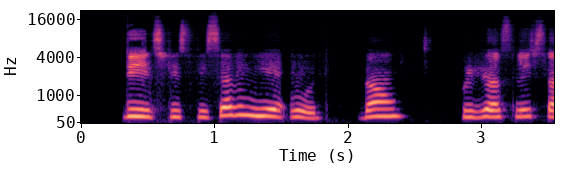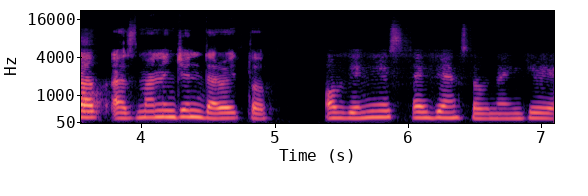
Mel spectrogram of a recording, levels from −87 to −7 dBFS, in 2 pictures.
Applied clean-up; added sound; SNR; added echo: neural mask model DeepFilterNet 3.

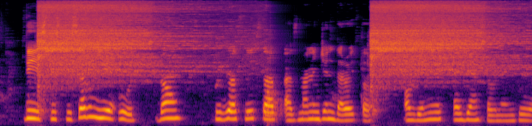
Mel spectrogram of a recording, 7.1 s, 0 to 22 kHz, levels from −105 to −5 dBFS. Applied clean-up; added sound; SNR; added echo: classical method log-MMSE.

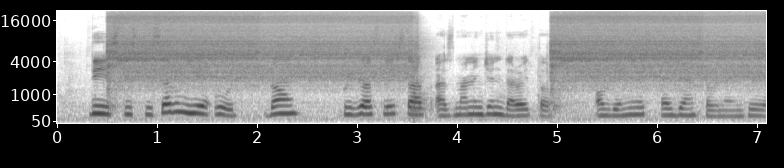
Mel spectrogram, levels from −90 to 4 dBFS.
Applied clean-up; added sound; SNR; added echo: none; Hiss; 0 dB; none.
